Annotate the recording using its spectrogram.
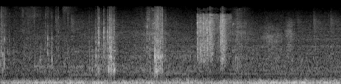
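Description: A rifle's metal parts click and clack as it is reloaded.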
